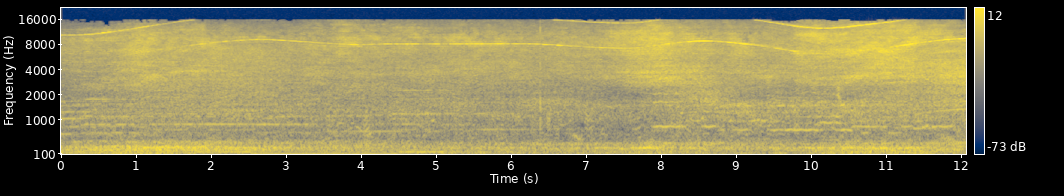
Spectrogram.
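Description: Kerosene model jet turbine running at taxi power: a thin, high whine that slowly wavers up and down in pitch over a steady rushing hiss.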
